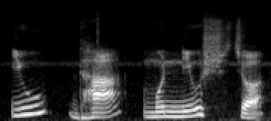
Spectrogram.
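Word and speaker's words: যুধামন্যুশ্চ: ই অহেতু অন্তস্থ জয় রসু রয়েছে তাই এর উচ্চারণটা ই অ এর পরিবর্তে ইউ এমনটি হবে তাই ইউ ধা মন্নিউশচ এখানে ন এর সাথে একটা জ ফলা রয়েছে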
